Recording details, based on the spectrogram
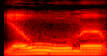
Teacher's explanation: यौम वाव लेन है, नरमी से अदा करेंगे, लिप्स को राउंड में लेके जाएंगे।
